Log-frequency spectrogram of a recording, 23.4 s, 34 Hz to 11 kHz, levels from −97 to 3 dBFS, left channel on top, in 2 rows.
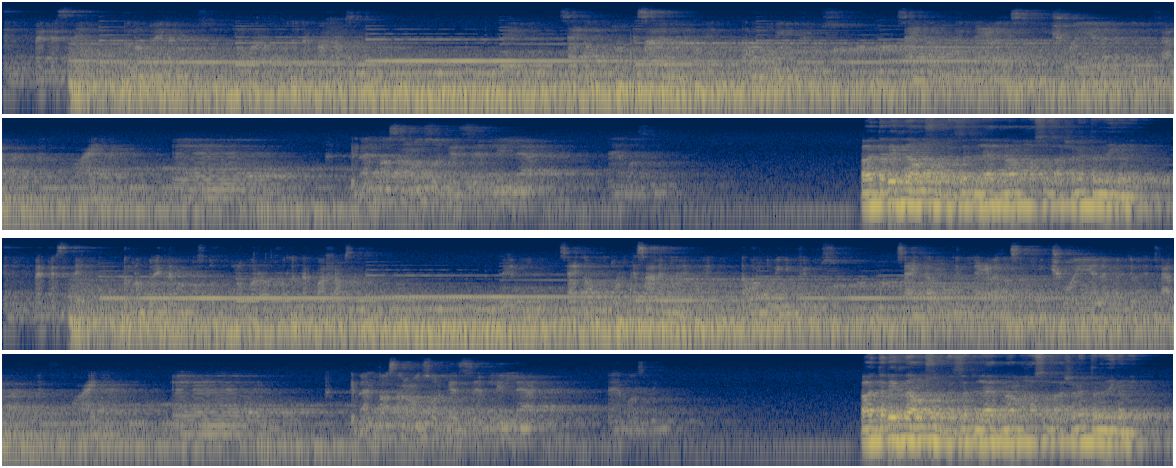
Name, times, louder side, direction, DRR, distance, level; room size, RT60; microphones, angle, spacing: voice 1, 0.0-4.1 5.0-5.3 5.6-7.1 7.4-8.3 8.9-10.2 10.5-12.1 12.4-12.9 13.4-14.4 15.2-17.1 17.8-18.3, right 1 dB, 55° right, -1 dB, 5.8 m, -41 dB
sound 1, 0.6-17.9 19.6-19.7 20.0-20.1, left 1 dB, 20° left, 0.8 m, -35 dB
voice 2, 20.3-23.0, right 1 dB, 20° right, -3 dB, 2.3 m, -26 dB
26.0 x 21.0 x 8.0 m, 2.7 s
head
